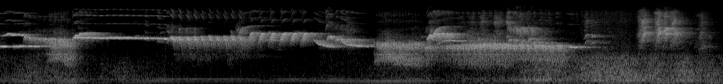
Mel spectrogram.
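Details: Pair of singing canary males in red-black intensive and red-black frosted: sustained whistled tones give way to rapid rolling trills and rising chattering phrases, fading toward the end.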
